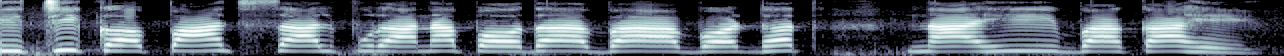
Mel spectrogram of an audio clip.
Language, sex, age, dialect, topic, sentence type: Bhojpuri, female, 18-24, Northern, agriculture, question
